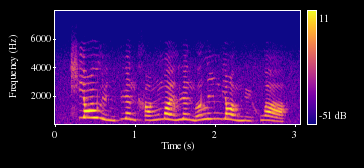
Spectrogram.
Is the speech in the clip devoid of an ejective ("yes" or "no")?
yes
